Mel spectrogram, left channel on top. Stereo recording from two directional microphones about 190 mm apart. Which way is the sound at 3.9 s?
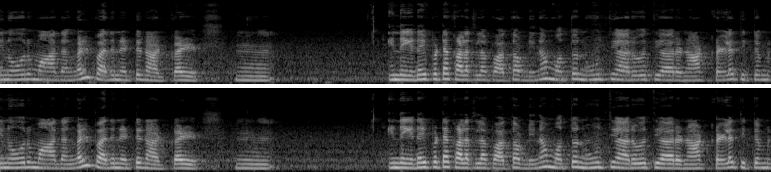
10° right (ahead or behind).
